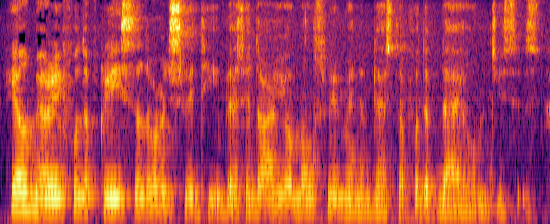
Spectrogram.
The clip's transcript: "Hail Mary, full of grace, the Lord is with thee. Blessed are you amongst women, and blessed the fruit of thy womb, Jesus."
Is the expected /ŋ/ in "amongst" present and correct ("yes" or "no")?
no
